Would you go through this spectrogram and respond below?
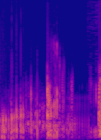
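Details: Stomach growling (borborygmi): a short, loud, bubbling gurgle rising and falling over about a second and a half.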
